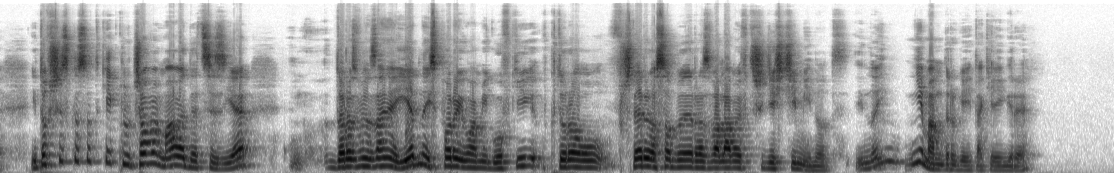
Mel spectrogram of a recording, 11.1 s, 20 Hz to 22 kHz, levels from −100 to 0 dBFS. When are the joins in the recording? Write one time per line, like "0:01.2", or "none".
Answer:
none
